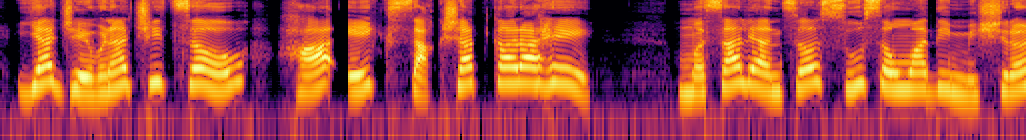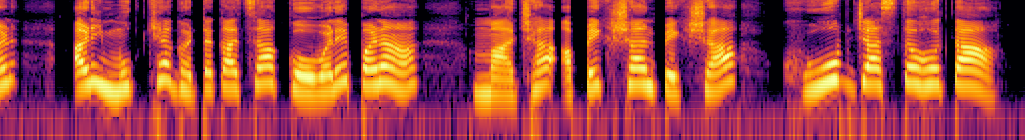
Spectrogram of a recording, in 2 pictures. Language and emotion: Marathi, surprised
